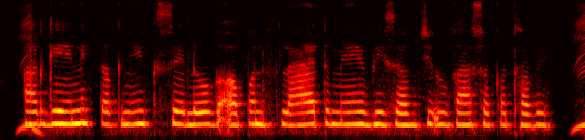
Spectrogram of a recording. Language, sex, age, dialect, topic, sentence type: Bhojpuri, female, 18-24, Northern, agriculture, statement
